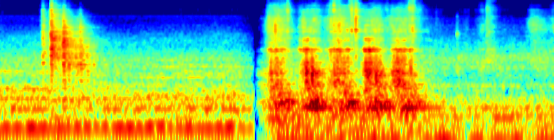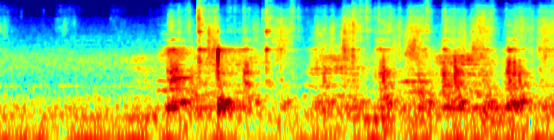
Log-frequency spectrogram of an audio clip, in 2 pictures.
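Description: A stone roller crushing and grinding onions and spices on a flat grinding stone (sil-batta): a quick run of knocking, scraping strokes, then a pause, then a longer run. Just before this, near the start, there is a brief click from cutting chillies with a knife on tile.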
